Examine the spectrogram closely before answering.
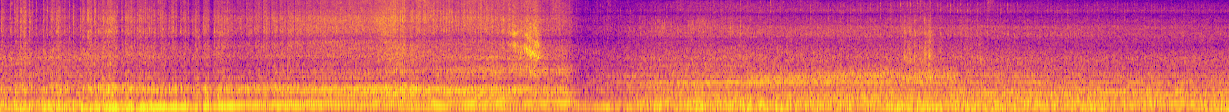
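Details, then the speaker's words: Budget turbo race car doing burnout: engine revs hard, struggles, then suddenly chokes off near six seconds and runs on rough and rattly; dropped valve. "I don't know what exactly happened but we went to do to burn out its cut this car kind of started struggling a little bit on the burn out"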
